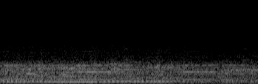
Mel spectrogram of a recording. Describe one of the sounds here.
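Electric hair clippers buzz close by.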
